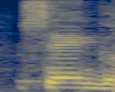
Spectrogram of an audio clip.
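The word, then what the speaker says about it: Şengün: Sengun, he at least gets checked on the pronunciation of his name. Sengun.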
